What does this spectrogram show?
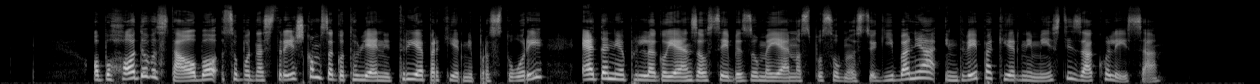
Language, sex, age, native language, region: Slovenian, female, 30-49, Slovenian, Central Slovenia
